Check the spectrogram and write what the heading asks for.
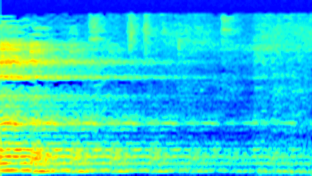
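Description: A man's melodic Quran recitation into a microphone, holding the long final note of a verse, which fades away over the first second into a quiet pause before the next verse.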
